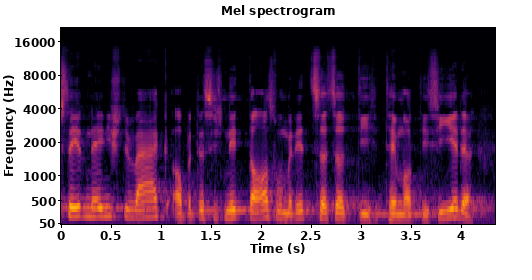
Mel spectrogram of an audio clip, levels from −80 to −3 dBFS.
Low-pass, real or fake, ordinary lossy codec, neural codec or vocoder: 14.4 kHz; real; AAC, 96 kbps; none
